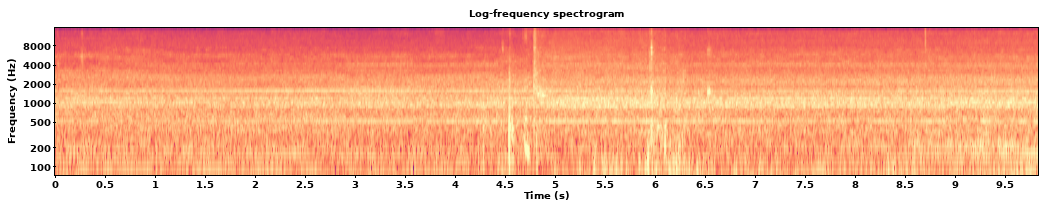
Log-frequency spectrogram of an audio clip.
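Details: NLG Daiden MMA 120 inverter welder, being repaired for weak output current and a lit OC light, powered up through a 100 W bulb. Its cooling fan gives an even, steady whir with a constant hum and no knocks or scraping. Normal cooling fan running.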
